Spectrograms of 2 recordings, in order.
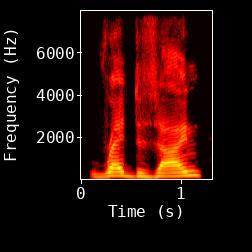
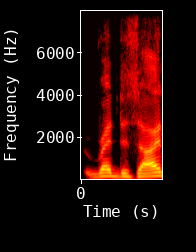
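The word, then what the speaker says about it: Reddesygn: on their YouTube channel, which is his it's Red Design, but it's spelled R.E.D.D.E.S.Y.G.N. That's Red Design, and it's on YouTube.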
